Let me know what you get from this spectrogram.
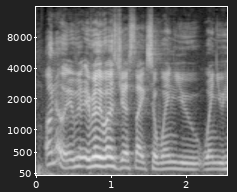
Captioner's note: none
